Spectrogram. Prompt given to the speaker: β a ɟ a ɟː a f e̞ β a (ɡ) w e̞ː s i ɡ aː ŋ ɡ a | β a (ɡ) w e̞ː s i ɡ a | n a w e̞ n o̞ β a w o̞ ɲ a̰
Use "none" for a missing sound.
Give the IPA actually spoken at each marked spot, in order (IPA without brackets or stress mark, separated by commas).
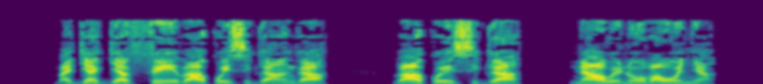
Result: k, k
